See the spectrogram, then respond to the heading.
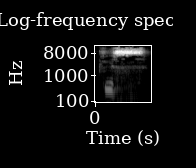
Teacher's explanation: Bunyikan safir pada sin yang mati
